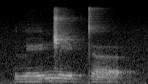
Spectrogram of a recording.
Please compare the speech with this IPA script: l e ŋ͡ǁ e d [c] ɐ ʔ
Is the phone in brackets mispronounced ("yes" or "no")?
yes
